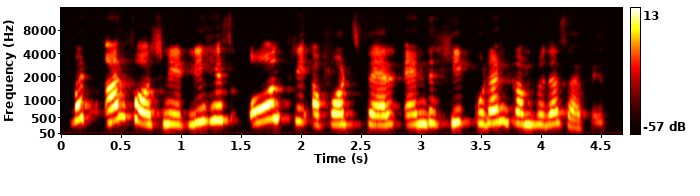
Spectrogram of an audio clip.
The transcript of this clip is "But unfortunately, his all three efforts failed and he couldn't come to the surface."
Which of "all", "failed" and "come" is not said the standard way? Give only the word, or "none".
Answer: failed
